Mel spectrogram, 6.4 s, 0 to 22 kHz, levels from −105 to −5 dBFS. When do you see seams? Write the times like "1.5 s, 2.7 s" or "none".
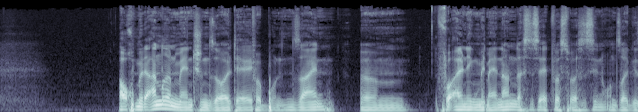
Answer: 2.5 s, 4.9 s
